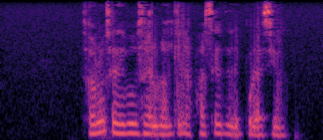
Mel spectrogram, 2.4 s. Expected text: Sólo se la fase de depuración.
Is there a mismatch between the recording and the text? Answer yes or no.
yes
